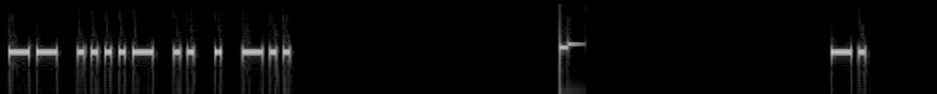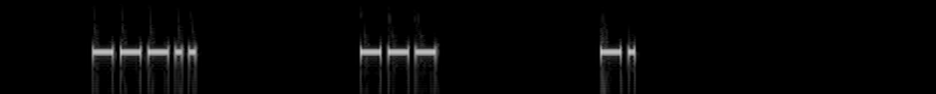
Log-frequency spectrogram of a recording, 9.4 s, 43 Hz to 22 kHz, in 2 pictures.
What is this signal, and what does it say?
Morse code, heard as a keyed tone, about 34 wpm, spaced as for 16 wpm, 700 Hz. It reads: M4IED N8ON
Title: USA Call Signs - 8x Character Spacing - 35wpm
